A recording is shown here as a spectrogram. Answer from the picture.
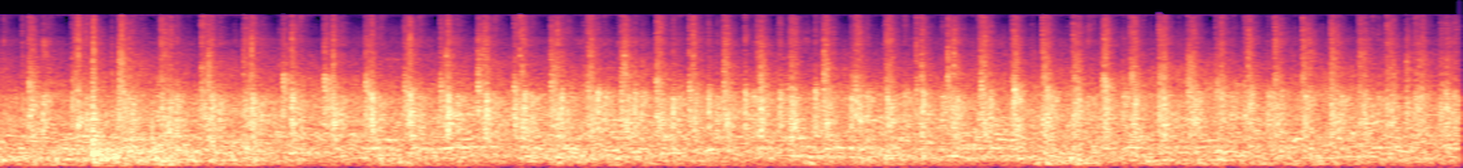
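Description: Spectators clapping fast and steadily in rhythm, about five claps a second, with crowd chatter underneath.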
